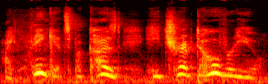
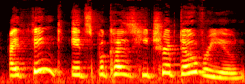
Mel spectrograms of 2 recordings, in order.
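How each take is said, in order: First: It is said in a soft whisper. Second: It is said in a normal speaking voice.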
